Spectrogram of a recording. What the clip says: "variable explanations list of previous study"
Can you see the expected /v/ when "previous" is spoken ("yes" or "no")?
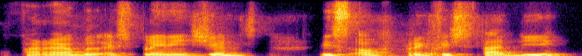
no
